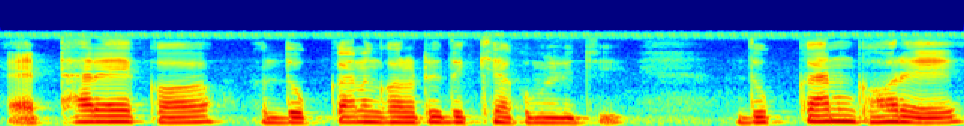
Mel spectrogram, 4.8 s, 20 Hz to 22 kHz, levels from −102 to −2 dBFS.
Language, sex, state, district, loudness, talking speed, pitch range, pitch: Odia, male, Odisha, Nuapada, -14 LUFS, 110 wpm, 155-175 Hz, 160 Hz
